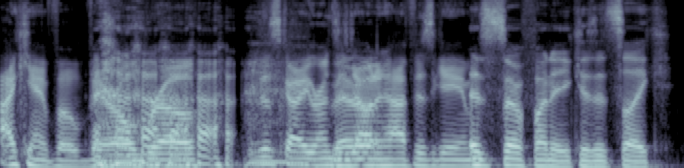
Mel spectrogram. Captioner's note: laughs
